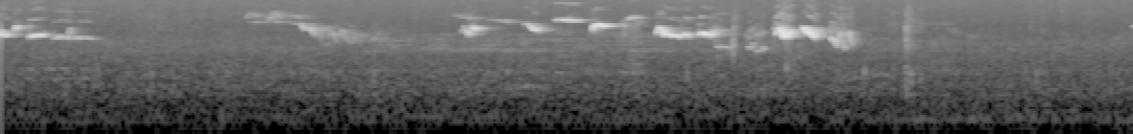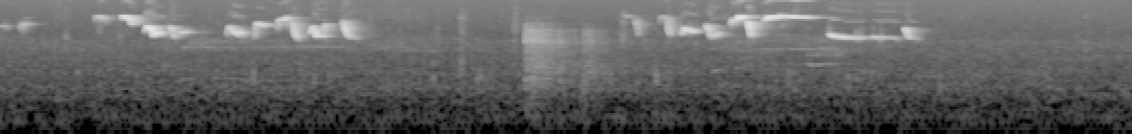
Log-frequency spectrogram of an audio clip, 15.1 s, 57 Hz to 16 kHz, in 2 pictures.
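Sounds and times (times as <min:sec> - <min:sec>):
European robin Erithacus rubecula singing: 0:00.0 - 0:00.7, 0:01.6 - 0:06.6, 0:07.4 - 0:10.5, 0:11.7 - 0:13.8.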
